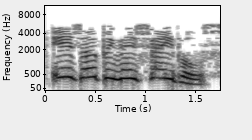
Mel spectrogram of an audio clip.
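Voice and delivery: high called-out shout; shouting after. Acted. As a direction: call it down the street. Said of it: "he shouted after us".

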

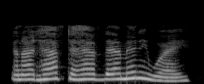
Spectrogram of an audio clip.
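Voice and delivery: put-on a small boy complaining he must have them; tearful little boy. A narrator's reading. Narrator voices little Harry.

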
